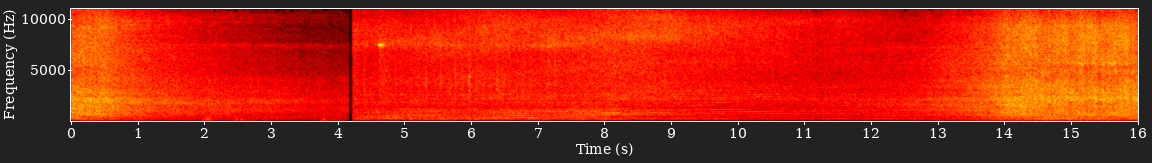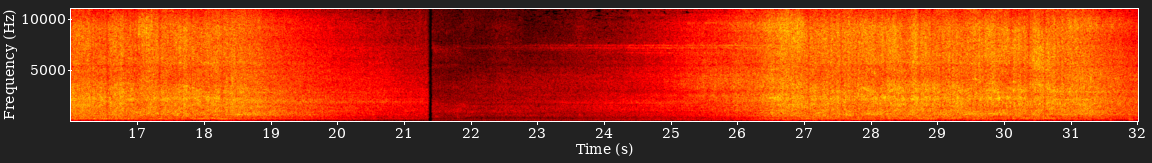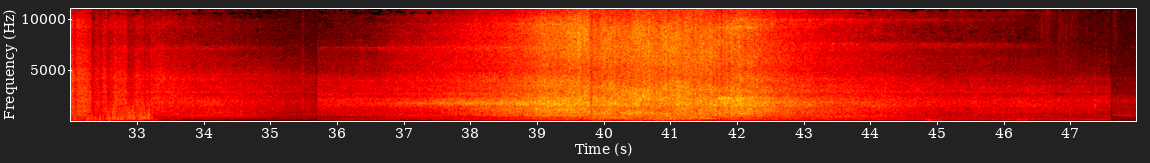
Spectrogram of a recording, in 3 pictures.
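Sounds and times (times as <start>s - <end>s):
trains rushing past: 0.0s - 47.9s
electric train motor whine: 21.5s - 27.6s.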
